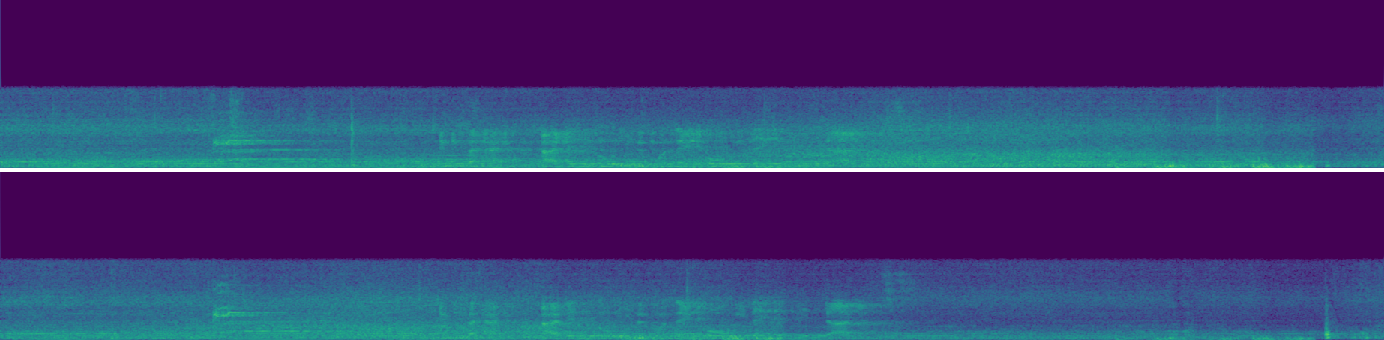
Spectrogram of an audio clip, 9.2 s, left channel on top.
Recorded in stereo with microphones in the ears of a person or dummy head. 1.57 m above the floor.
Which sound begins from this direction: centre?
A man speaking, at 2.9 s.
